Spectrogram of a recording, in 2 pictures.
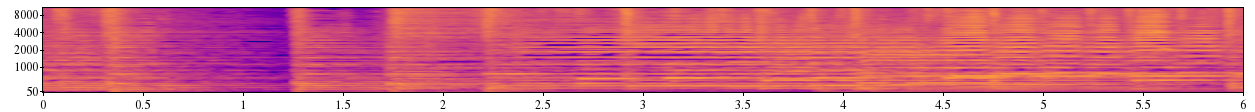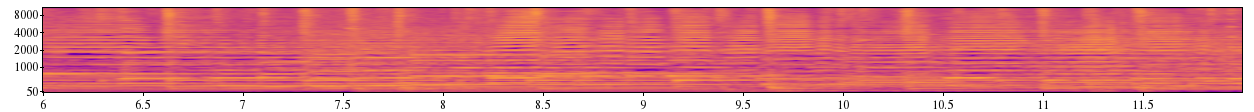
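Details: Sustained brass-band music with layered horns and a steady beat fills the whole recording, with no animal voices audible.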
